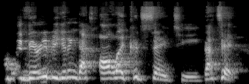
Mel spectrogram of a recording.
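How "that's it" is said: usual speaking voice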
